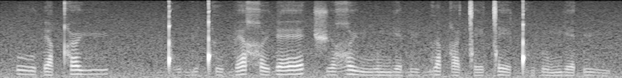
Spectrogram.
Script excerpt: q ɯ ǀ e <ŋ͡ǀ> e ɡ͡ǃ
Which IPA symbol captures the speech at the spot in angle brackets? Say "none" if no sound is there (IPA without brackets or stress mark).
ǀ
